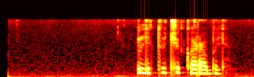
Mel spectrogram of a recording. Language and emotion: Russian, neutral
